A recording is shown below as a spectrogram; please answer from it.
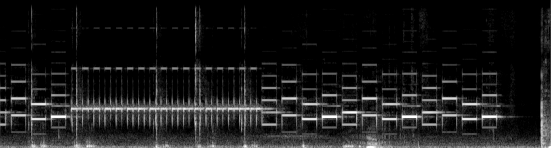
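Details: Woodpecker Woodpex V dental apex locator connected to its tester: a series of high electronic beeps, some merging into a steady tone, showing the device's apex signal working.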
